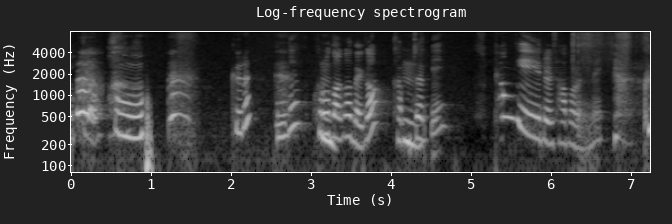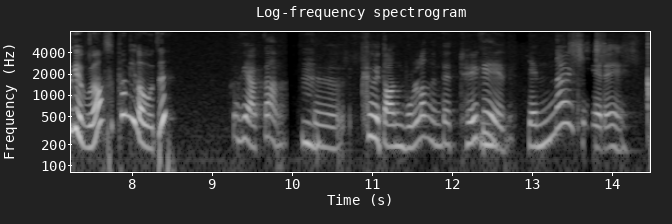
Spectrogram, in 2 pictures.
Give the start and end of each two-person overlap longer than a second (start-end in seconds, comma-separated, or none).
none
